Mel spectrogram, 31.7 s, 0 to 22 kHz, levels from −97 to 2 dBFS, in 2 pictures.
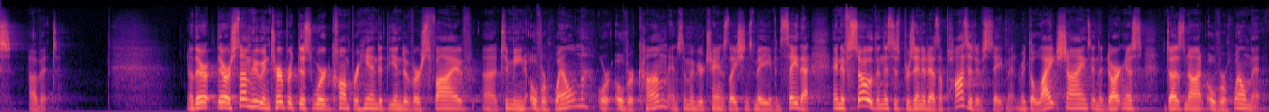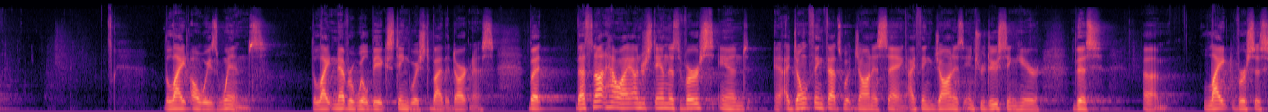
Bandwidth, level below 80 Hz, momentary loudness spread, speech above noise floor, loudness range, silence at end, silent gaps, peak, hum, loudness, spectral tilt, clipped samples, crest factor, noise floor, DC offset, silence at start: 16.5 kHz; -78 dBFS; 13 LU; 44 dB; 5 LU; 0 s; none; -6 dBFS; none; -26 LUFS; -4 dB/octave; under 0.1%; 22 dB; -70 dBFS; under 0.1%; 0 s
